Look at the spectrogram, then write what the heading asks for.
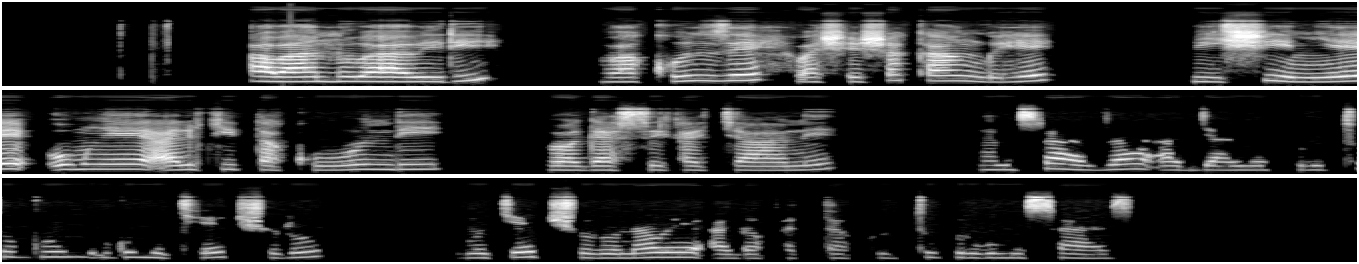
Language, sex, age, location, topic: Kinyarwanda, female, 18-24, Kigali, health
